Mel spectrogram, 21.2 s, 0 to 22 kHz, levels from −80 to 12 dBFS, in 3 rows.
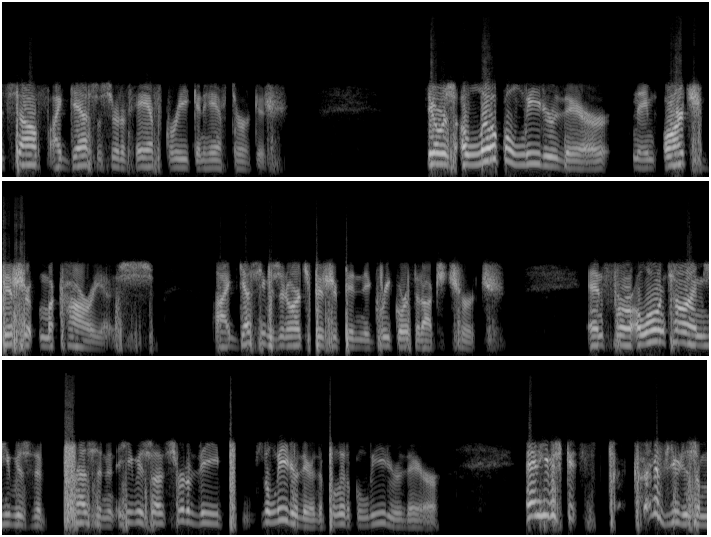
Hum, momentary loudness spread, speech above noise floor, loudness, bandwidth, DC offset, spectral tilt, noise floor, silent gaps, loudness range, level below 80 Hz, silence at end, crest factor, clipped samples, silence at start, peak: none; 13 LU; 51 dB; -22 LUFS; 15 kHz; under 0.1%; -5 dB/octave; -74 dBFS; 2.87-2.94 s, 4.12-4.20 s, 6.10-6.26 s, 14.61-14.74 s, 19.32-19.36 s, 20.39-20.45 s; 6 LU; -72 dBFS; 0 s; 18 dB; under 0.1%; 0.05 s; -6 dBFS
